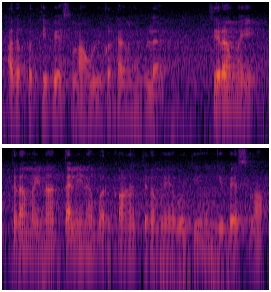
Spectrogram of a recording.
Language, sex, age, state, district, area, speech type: Tamil, male, 18-30, Tamil Nadu, Tiruvarur, urban, spontaneous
